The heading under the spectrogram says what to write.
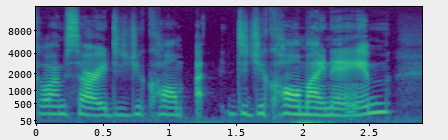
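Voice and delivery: put-on creepy voice. Retelling a scene where Sam answers a character calling his name: imitating Sam being creepy. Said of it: "real creepy about it".

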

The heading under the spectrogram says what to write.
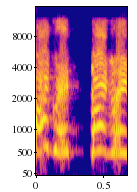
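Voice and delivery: very high, fretful, anxious little monkey chatter. Describing a monkey fetching and eating a grape, voicing the monkey in a monkey voice. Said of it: "he didn't make me do the monkey voice this time".

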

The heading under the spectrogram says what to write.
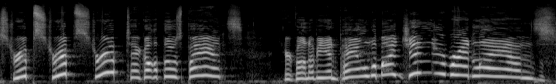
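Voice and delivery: squeaky voice pitched way up high. Offering to try another voice, launching into a Mickey Mouse voice. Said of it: "I could try Mickey Mouse".

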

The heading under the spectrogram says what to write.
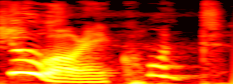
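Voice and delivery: put-on Irish accent, very high and slow. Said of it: "a very Irish".

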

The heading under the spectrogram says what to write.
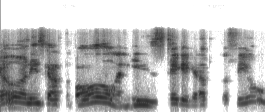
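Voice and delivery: clumsy, poorly done preacher-style commentary cadence. Imitating the radio announcer at the big game: bad Reverend Lovejoy impression. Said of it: "And that's terrible, Reverend, Reverend Lovejoy".

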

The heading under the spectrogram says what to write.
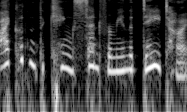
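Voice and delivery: reproachful hissing under the breath. A woman, her mouth just uncovered, questions the man beside her: hissed. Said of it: "she hissed".

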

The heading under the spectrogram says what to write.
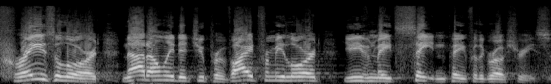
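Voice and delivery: mock glad, exultant cry, held back. Telling a joke's punchline, the lady looking up to heaven: imitating a shout. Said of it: "She looks up to heaven and she shouts".

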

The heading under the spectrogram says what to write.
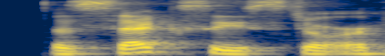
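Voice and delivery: normal talking voice

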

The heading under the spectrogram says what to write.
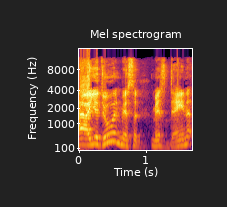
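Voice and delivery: put-on Southern gentleman voice. Joking about how someone's DMs read, in a Southern gentleman drawl. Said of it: "like a real Southern gentleman".

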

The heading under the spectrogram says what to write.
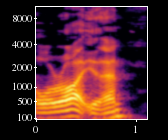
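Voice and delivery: put-on British accent. A co-host drops into a British accent. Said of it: "Every time you do a British accent".

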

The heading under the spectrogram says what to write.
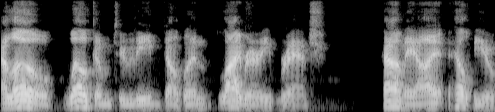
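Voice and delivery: put-on robot voice. A narrator voices a library robot greeting a visitor, in a robot voice. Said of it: "one of the robots here is just".

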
